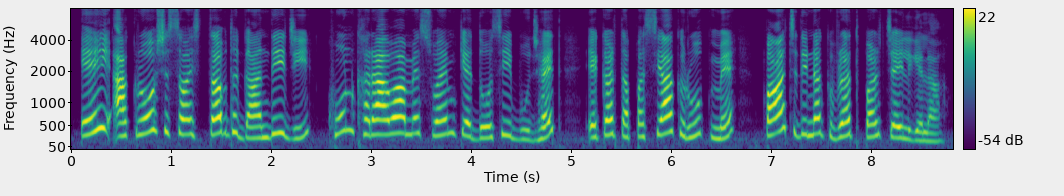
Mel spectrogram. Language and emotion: Maithili, neutral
